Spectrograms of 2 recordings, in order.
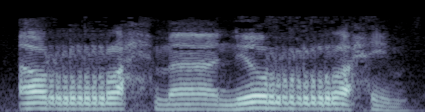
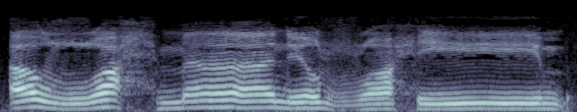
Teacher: Rather, we say ra. One precise ra. And we don't roll it to produce multiple ras like this.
